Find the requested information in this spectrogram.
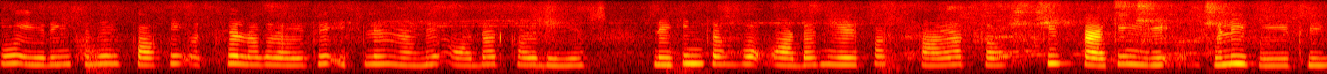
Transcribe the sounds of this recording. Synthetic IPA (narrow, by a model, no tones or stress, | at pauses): ʋoeːɾɪ̃ŋɡsɐnekaːfiɐtːʃʰelɐɡɾɐɦet̪ʰeʔɪsliemɛ̃ːneʔɔːɾɖəɾkɐɾd̪ieː | leːkɪnd͡ʒɐbʋoʔɔːɾɖəɾneeɾfəsaːjat̪ʰakiʈɾɛːkɪ̃ŋɡbiɡʰʱʊliɦʊit̪ʰiː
